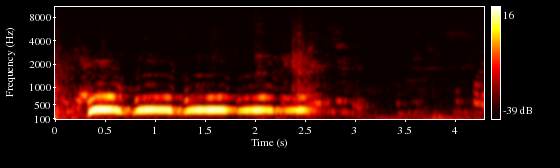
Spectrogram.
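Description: A person's voice holding a wordless note at a steady pitch, swelling about five times over two and a half seconds before it stops.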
